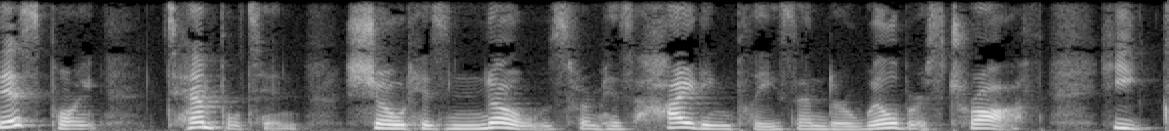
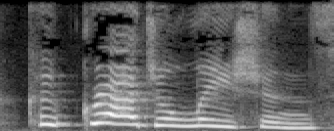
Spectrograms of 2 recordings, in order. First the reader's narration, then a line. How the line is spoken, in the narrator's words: shouted Wilbur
